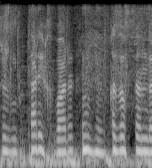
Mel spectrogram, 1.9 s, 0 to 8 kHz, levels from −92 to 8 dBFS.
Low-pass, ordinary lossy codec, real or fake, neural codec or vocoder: 7.2 kHz; none; real; none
